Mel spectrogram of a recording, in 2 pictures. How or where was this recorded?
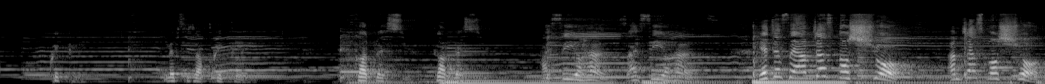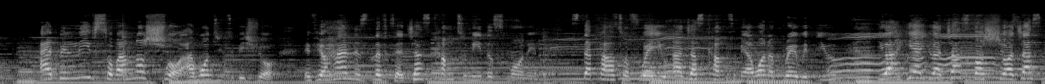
large echoing room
